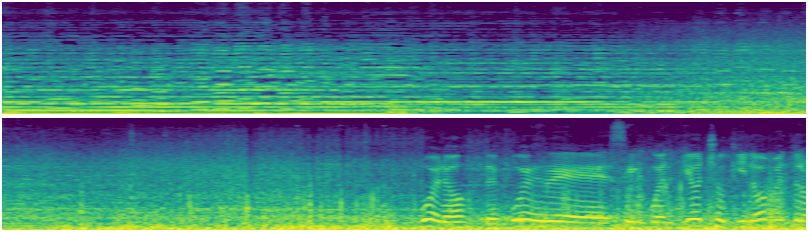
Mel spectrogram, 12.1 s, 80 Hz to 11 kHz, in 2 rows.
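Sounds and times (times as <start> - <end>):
wind buffeting microphone: 4.6 - 12.0.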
